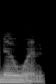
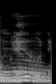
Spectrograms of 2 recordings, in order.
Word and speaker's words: Nowen: Oh, Noon. It's spelled Nowen. Yeah, but Noon is the Irish pronunciation.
